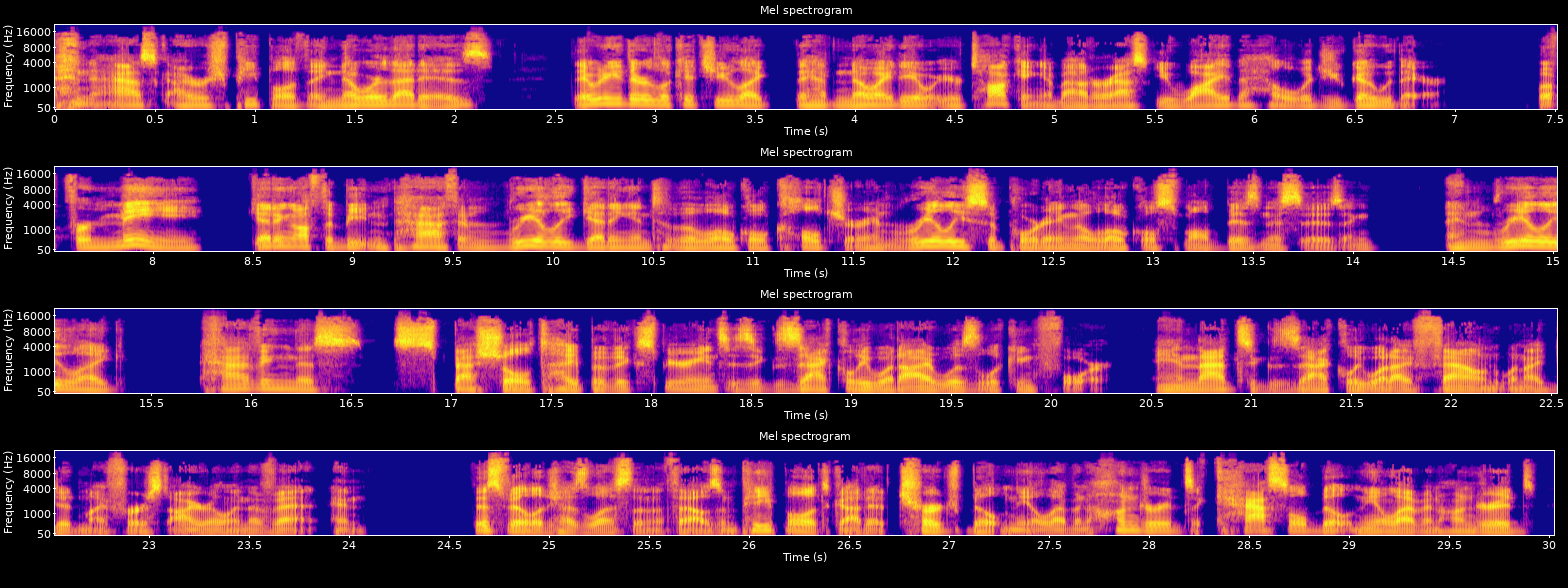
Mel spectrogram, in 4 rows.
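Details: Adult man with one vocal cord paralysed after open throat surgery for a rare, chronic, recurring throat condition (endoscopic surgery in 2021, recurred within 4 months); voice improved but still fatigues daily, with vocal fry; unilateral vocal cord paralysis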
